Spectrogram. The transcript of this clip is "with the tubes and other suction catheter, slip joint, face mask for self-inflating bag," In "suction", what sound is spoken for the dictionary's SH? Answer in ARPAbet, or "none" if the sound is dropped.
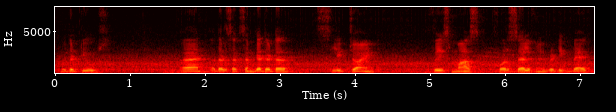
S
